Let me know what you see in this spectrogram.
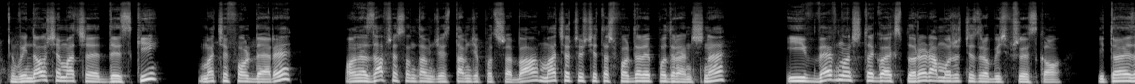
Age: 30-49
